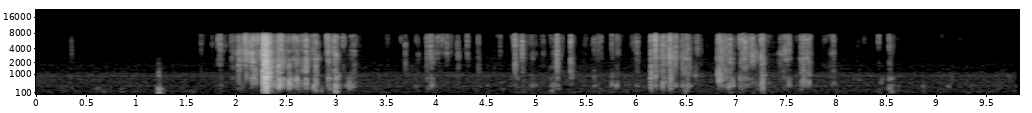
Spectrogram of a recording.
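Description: Foil wrapper of a trading-card pack being torn open by hand, a burst of crackling about two seconds in. Scattered crinkles and clicks follow as the wrapper is worked off the cards, stopping about two-thirds of a second after the eight-second mark.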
